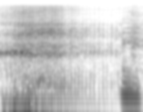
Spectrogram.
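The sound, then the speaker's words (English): A person makes a rough, rumbling roar with their voice, imitating a mix of a Harley motorcycle engine and a tiger, followed by a short, deeper growl at the end, loud. “Did that sound more like a Harley or a Tiger? A mixture. It was a hybrid.”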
